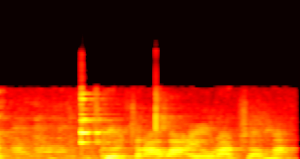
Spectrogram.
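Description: A few short, ringing metallic clinks over men talking.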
